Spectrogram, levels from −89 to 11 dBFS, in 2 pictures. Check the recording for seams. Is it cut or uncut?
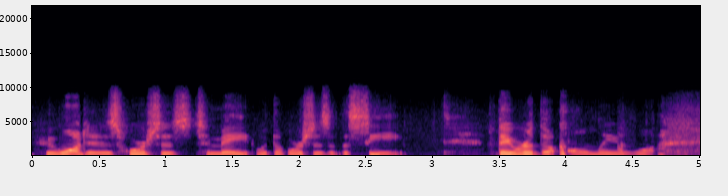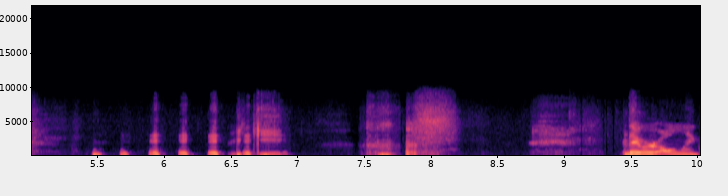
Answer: uncut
